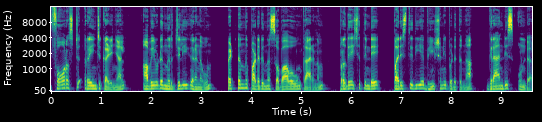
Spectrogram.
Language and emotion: Malayalam, neutral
